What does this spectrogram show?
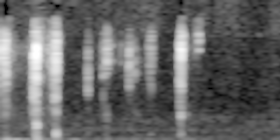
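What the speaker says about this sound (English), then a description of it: "when you finish typing the name, you hit enter on your board to have it saved" A folder name is typed on a computer keyboard, producing a few quiet, scattered key clicks in a short burst followed by a brief pause and one more tap.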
